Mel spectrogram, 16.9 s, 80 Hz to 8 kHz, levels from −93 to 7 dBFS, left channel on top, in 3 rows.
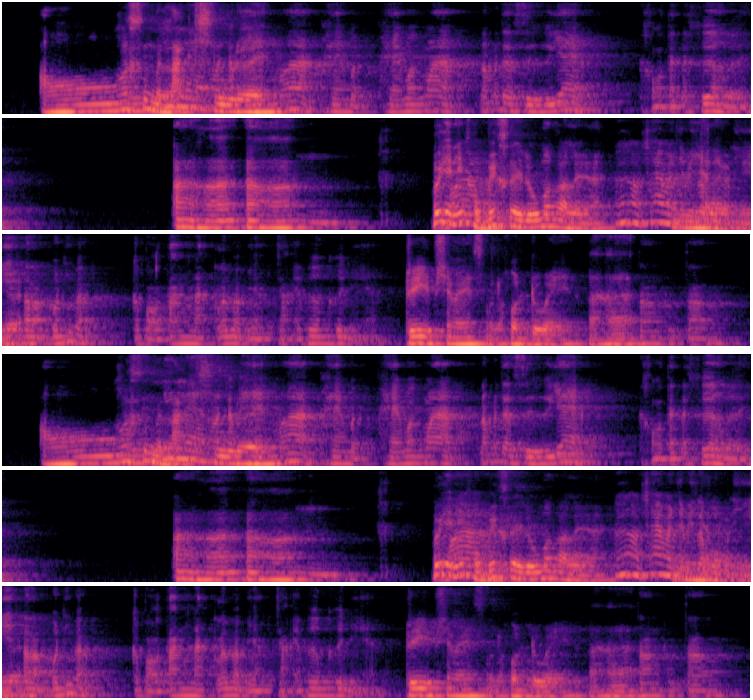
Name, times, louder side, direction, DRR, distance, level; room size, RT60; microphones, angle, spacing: voice 1, 0.3-2.1 6.9-7.9 8.8-10.2 10.6-11.4 14.3-16.0, left 3 dB, 80° left, 10 dB, 0.7 m, -28 dB
voice 2, 0.9-4.4 4.8-5.7 7.8-8.3 8.8-9.4 10.2-12.0 12.2-14.1 16.0-16.7, equal, 40° right, 5 dB, 1.4 m, -36 dB
17.5 x 9.5 x 4.3 m, 1.0 s
head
